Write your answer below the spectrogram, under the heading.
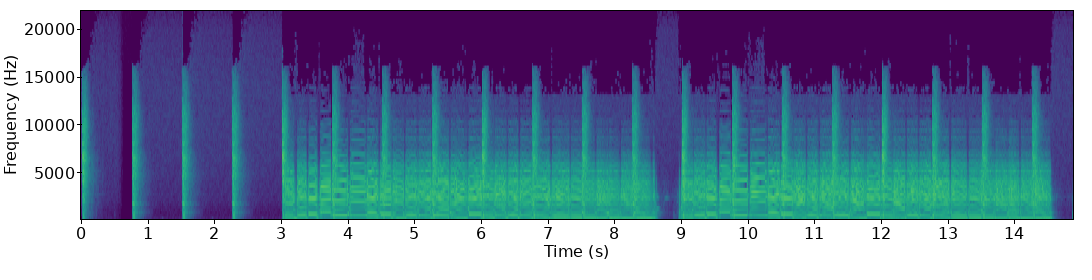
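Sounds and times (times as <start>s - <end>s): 
rock guitar solo lines in quadruplets and triplets: 3.0s - 14.8s.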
